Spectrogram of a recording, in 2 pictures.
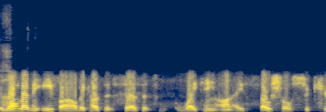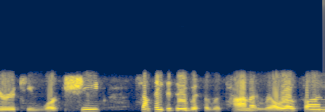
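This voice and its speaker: A plain, everyday voice from a man, medium in pitch, with lively intonation at a moderate pace. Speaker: caller, retired caregiver. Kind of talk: call-in question. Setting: phone call.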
